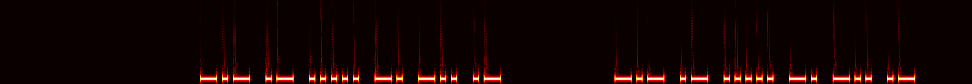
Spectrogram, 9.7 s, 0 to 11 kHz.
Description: Morse code, heard as a keyed tone, about 22 wpm, 700 Hz. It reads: KA5NDA KA5NDA
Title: USA Call Signs - 6 Characters - Repeated 3x - 22wpm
